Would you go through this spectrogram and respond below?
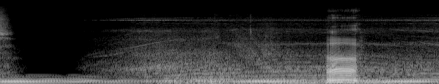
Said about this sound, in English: That's our drone sound effect there. Autonomous drone.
